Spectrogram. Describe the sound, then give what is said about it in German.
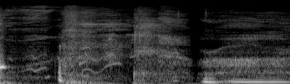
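A person imitates a brown bear, making a few rough, breathy growls, ending in a deeper, sustained rumbling growl. “Wie macht der Braunbär?”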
